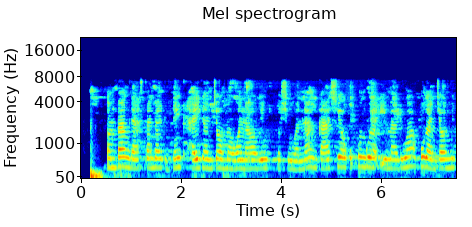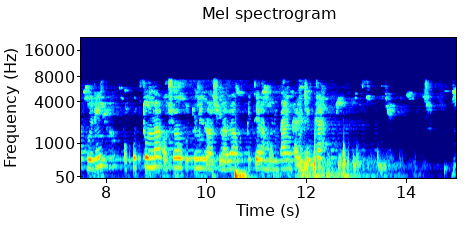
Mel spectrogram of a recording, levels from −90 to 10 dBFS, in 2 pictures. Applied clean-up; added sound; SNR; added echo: none; Bass drum; 2 dB; reverberation time 1.3 s.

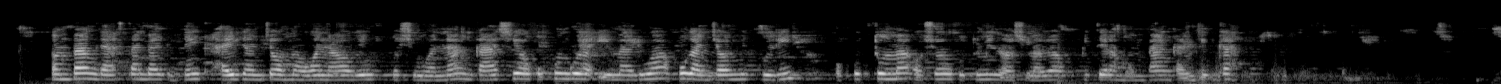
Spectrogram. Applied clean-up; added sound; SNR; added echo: neural separator model SepFormer DNS4.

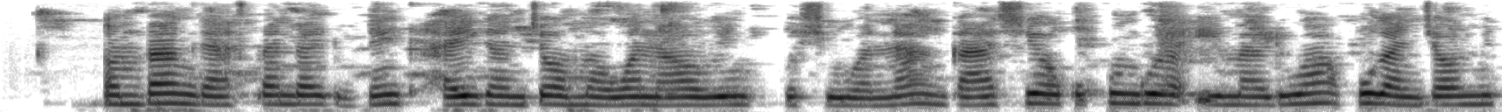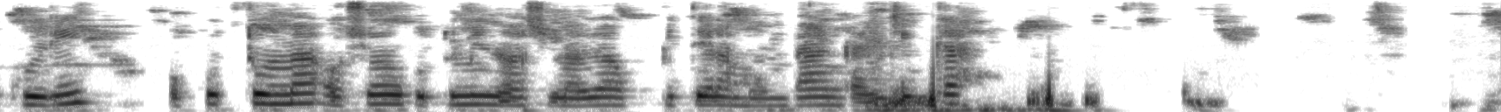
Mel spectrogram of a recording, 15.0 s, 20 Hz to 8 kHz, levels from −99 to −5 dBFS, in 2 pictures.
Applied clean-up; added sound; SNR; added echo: none; none; none; none.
